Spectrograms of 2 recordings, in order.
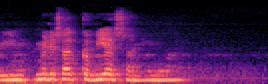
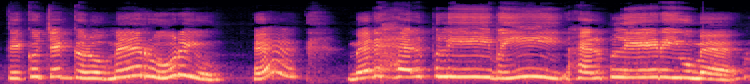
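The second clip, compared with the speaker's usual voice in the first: higher and louder, pleading; retold desperate plea; 7 semitones higher, 6 dB louder than usual. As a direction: replay her own cry for help at full pitch.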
